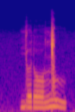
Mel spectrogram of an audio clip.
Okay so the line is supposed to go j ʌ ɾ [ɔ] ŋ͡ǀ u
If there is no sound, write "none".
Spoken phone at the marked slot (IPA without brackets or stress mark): ɔ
